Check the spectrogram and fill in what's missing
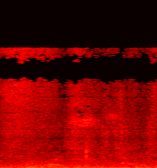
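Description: Steady low rumble inside a moving train travelling from Guildford, a continuous mid-level hum of carriage and track noise with no clear talk.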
